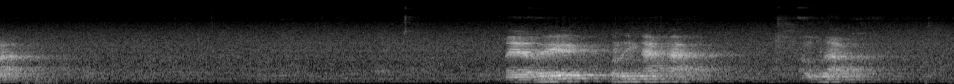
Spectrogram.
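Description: A man speaks calmly into a microphone, with pauses, in a reverberant hall.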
